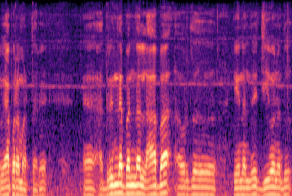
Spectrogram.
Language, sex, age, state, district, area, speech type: Kannada, male, 60+, Karnataka, Udupi, rural, spontaneous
